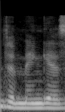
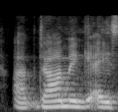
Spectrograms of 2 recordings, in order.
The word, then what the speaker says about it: Dominguez: Pam, if Pam Dominguez is on here, Dominguez, sorry, I said it wrong. I found out her name is said like a meringue, Domingue.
